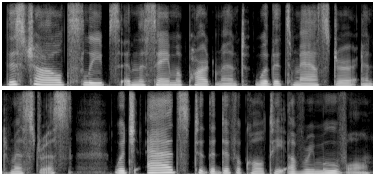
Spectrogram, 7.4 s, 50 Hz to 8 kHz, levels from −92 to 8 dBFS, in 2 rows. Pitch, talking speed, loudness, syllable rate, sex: 180 Hz, 155 wpm, -19 LUFS, 4.2 syllables/s, female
